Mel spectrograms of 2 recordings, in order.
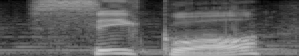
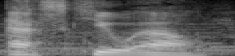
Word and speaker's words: SQL: The name sequel, that was the name of the programming language, was later changed to SQL, dropping the vowels, because sequel was a trademark of blah blah blah. So, the language was called sequel. It's not SQL.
